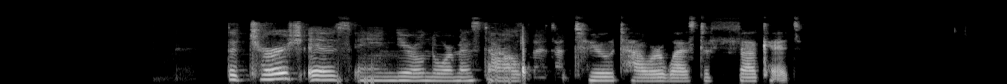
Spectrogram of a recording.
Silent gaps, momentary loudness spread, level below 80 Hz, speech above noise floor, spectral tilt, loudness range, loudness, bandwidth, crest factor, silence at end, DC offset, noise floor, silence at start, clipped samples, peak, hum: none; 11 LU; -56 dBFS; 70 dB; -4 dB/octave; 4 LU; -20 LUFS; 10 kHz; 20 dB; 2.1 s; under 0.1%; -90 dBFS; 2.3 s; under 0.1%; -2 dBFS; none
